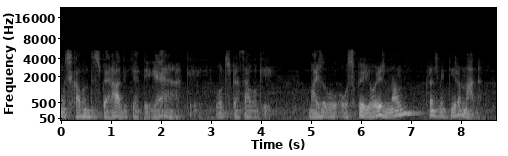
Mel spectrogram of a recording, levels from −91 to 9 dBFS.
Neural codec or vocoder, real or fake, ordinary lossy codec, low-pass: codec, 24 kHz, 6 kbps, HILCodec; fake; none; 5.4 kHz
